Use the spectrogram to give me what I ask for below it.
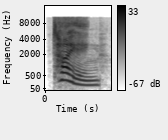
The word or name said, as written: tying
